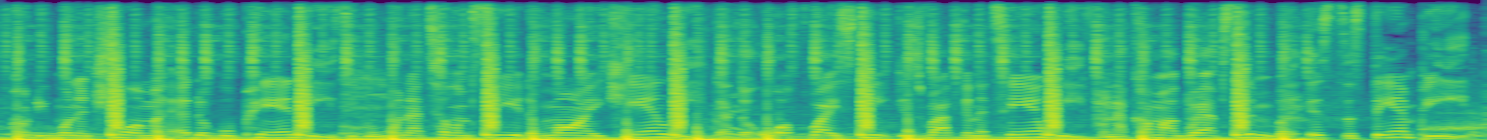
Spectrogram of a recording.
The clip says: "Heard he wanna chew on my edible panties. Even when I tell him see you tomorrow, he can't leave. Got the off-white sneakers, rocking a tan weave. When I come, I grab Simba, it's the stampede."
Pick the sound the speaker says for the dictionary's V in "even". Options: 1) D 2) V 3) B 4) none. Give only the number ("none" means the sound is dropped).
4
